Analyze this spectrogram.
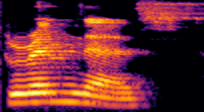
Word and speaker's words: Grimness: us who you are grimness it's a Norwegian last name I'm married into it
